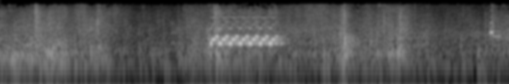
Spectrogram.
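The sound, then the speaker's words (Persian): A telephone rings once in a short, bright trilling burst of under a second, loud, with faint background voices and room noise before and after. “یه لحظه جواب تلفن رو بزن.”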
